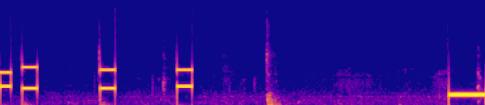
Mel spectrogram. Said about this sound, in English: If it doesn't say call control, I dialed it wrong. So you called the wrong number the first time.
